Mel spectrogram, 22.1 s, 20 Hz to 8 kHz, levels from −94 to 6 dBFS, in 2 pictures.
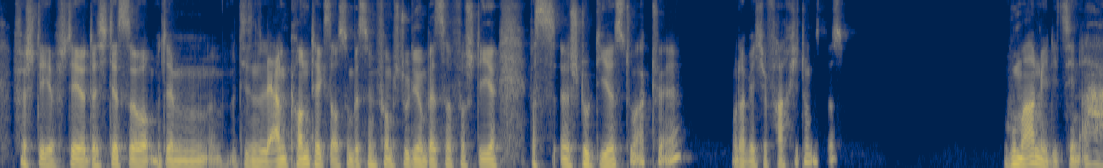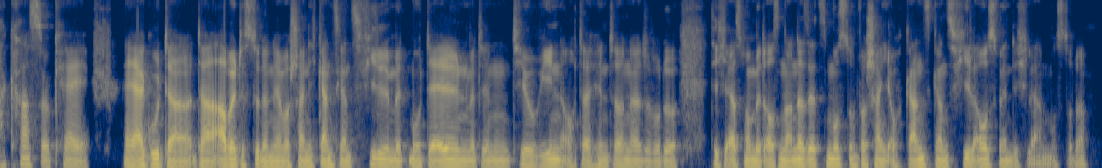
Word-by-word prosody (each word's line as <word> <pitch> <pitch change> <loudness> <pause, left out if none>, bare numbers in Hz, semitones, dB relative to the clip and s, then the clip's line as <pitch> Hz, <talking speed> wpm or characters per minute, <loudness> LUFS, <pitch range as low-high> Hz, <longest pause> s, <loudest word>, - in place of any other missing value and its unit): Verstehe, 95 - -1
verstehe, 95 +2 +2
dass 95 -1 -1
ich - - -5
das - - +1
so 90 -3 +4
mit 85 +2 -6
dem 85 -5 -1
mit 85 +3 -13
diesen 90 -2 -1
Lernkontext 100 +5 +3
auch 95 - 0
so 95 - -5
'n - - +1
bisschen 90 0 -2
vom 95 -2 -2
Studium 95 -3 0
besser 95 0 -1
verstehe. 100 0 -1 0.3
Was, - - -2
äh, 100 -2 +2
studierst 95 -1 +1
du - - -2
aktuell? 220 +6 -3 0.5
Oder - - -2
welche - - -3
Fachrichtung - - -5
ist - - -8
das? - - -8 1.7
Humanmedizin, 110 - +3
ah, 110 -5 -4
krass. 105 -5 -3
Okay. 85 -2 -2 0.3
Na 90 - +1
ja, 85 +1 +7
gut, 100 +1 +2
da 80 -1 +4
da 80 -2 +3
arbeitest 90 -1 +4
du - - +2
dann 85 0 +2
ja 85 - +2
wahrscheinlich 85 +1 0
ganz, 90 -1 0
ganz 85 0 -2
viel 100 +1 +1
mit 85 0 -1
Modellen, 90 +1 +4
mit 85 +1 -2
den 85 0 -2
Theorien 90 +1 0
auch 80 0 -6
dahinter, 90 +1 -2
ne? 90 0 -1
Wo 85 0 -4
du 85 0 -2 0.4
dich - - -3
erst 95 0 0
mal 90 - +2
mit 90 -1 +2
auseinandersetzen 95 +2 +2
musst 95 0 +1
und 90 - -3
wahrscheinlich 90 -1 0
auch 90 - -7
ganz, 95 +1 +1
ganz 85 -2 -1
viel 90 +2 -1
auswendig 90 -2 -1
lernen - - -7
musst, - - -11
oder? - - -7
90 Hz, 195 wpm, -22 LUFS, 85-95 Hz, 1.7 s, ja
